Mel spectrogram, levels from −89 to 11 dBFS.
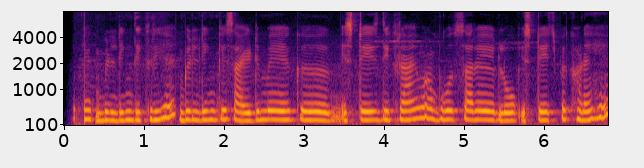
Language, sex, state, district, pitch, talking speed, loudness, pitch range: Angika, female, Bihar, Supaul, 225 Hz, 185 wpm, -12 LUFS, 215-230 Hz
